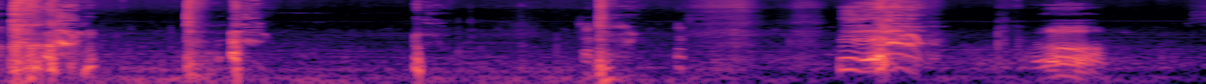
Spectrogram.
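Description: A man coughing and clearing his throat in several short fits, set off by a bug he has just swallowed.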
